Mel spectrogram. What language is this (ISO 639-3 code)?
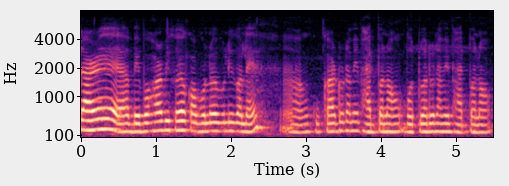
asm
